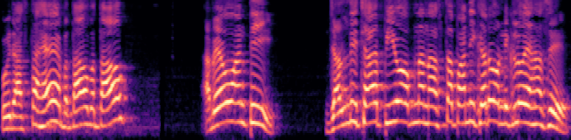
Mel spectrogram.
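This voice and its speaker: A woman voicing a young male cartoon sidekick who talks rough and scolds. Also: very high-pitched, moderate pace, pushed and bright. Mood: scolding. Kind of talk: cartoon voice acting.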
